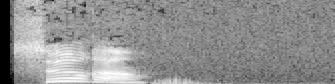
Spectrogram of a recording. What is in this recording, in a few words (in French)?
"serein", francais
